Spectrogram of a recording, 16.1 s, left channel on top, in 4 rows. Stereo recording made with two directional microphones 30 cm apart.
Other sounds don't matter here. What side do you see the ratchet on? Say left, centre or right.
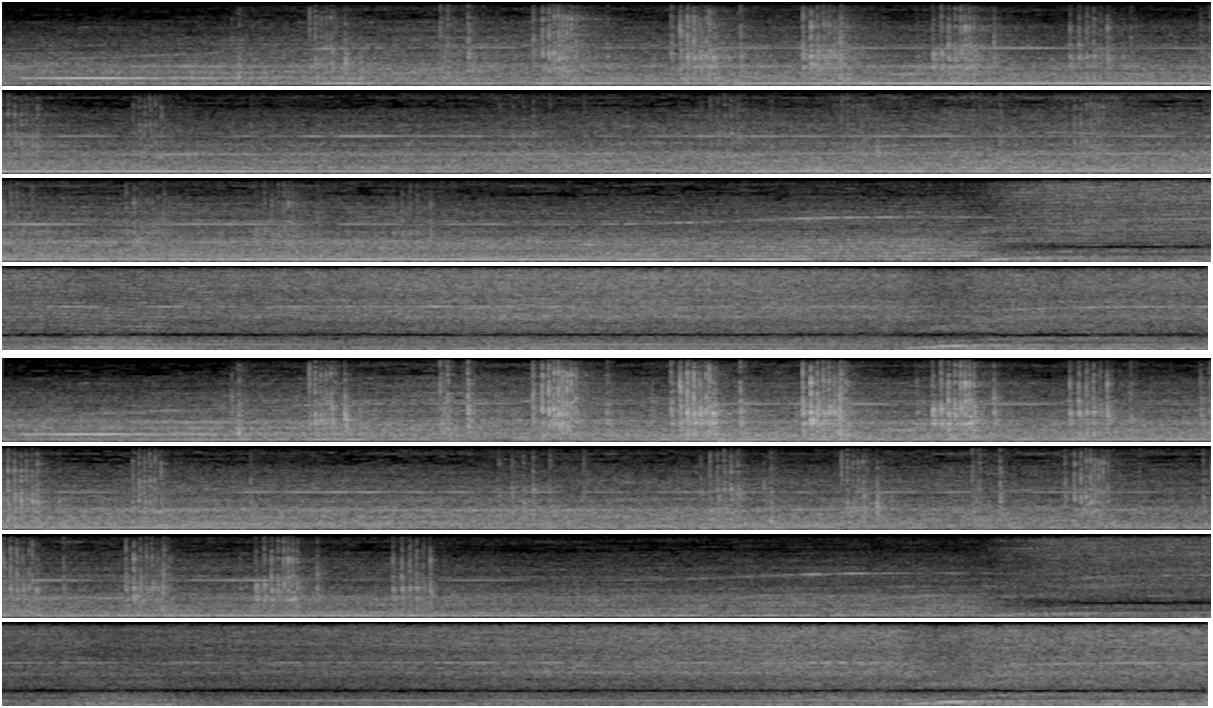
right.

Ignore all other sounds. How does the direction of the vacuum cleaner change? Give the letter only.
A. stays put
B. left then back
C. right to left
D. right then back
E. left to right
B.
